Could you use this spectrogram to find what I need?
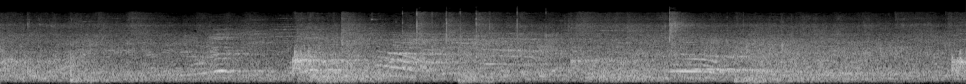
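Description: A crowd of people chatters and cheers in a large echoing hall.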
